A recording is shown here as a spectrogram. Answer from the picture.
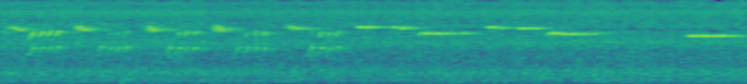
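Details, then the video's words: Sooty-headed bulbul song for training birds: a run of short chirped notes followed by longer clear whistled tones, steady hiss and insect-like buzz in the background. "masteran burung kutilang pikat"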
